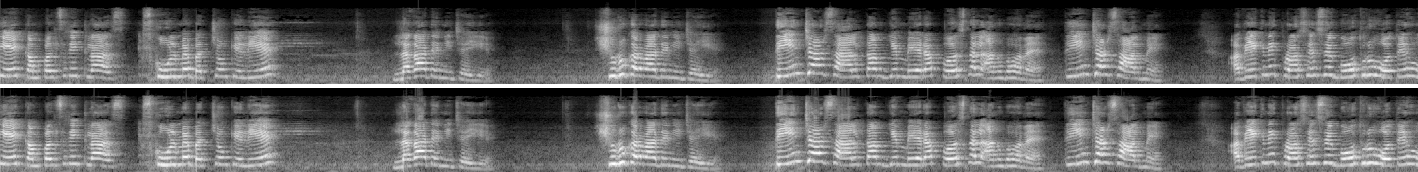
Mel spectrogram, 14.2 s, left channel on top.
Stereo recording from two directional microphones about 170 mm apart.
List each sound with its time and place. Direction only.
0.0 s a woman's voice: 15° right (ahead or behind)
3.9 s a woman's voice: 15° right (ahead or behind)
6.0 s a woman's voice: 15° right (ahead or behind)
